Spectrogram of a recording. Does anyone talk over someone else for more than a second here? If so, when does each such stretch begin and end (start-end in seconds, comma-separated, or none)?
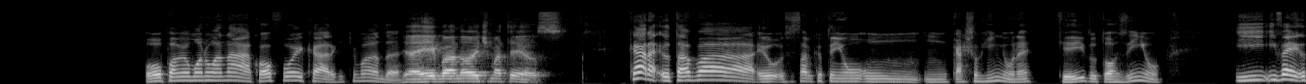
none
